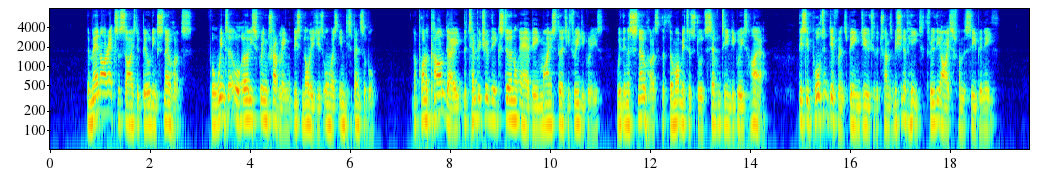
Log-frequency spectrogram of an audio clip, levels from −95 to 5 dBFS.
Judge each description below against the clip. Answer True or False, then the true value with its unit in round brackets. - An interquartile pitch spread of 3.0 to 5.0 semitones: True (3.7 semitones)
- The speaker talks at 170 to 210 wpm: True (175 wpm)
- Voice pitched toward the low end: True (130 Hz)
